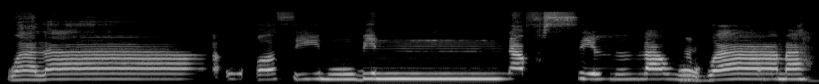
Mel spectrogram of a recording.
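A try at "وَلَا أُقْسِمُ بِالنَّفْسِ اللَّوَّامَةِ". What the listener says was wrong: Si-nya jangan jangan ditarik. Simu pendek. Si-nya jangan simu, tapi simu. Si-nya pendek.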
